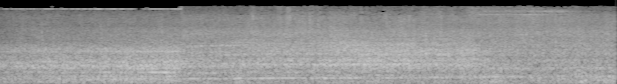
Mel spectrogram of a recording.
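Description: Steady, continuous rumble of a train in motion approaching Copenhagen Central Station, Denmark, a dense low roar with faint rattling and a thin tonal whine running through it, heard from inside the carriage with no talking.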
